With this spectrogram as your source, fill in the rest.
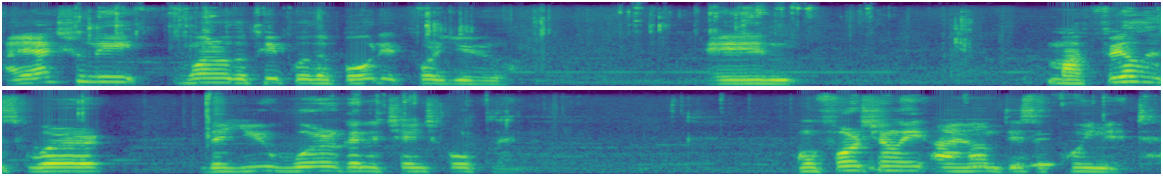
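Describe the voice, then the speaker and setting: With a Spanish accent, a man speaks at a high pitch with ordinary pitch variation. Long, frequent pauses break his speech, and the sound is dry and close with no echo. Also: moderate pace. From Mexico. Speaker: school board candidate. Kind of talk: public comment at town hall. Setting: outdoor park town hall meeting.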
